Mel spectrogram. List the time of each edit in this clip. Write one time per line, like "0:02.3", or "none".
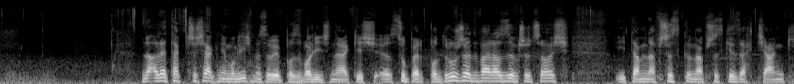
0:05.2
0:06.1

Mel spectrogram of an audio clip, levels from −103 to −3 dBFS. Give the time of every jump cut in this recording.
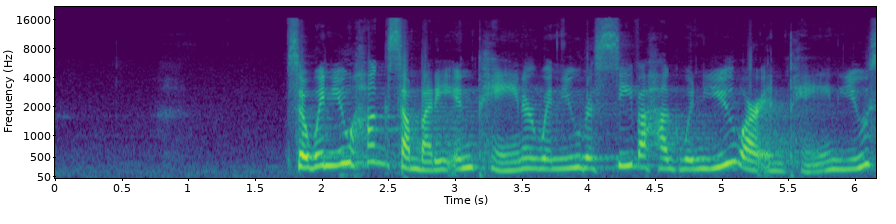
none

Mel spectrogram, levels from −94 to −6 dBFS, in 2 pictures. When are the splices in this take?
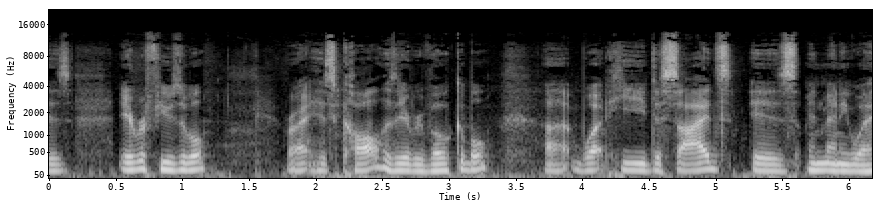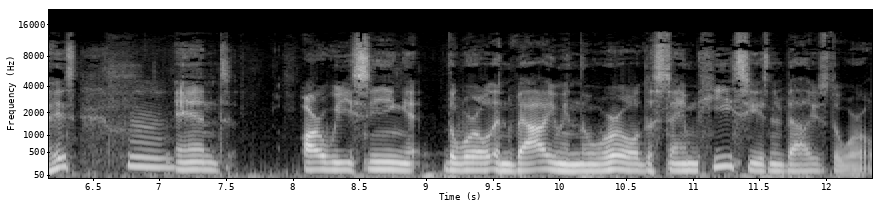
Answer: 0:05.6
0:07.9
0:11.0

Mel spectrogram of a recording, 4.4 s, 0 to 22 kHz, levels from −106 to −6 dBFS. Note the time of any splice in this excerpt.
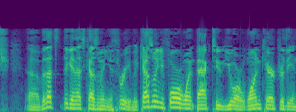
none

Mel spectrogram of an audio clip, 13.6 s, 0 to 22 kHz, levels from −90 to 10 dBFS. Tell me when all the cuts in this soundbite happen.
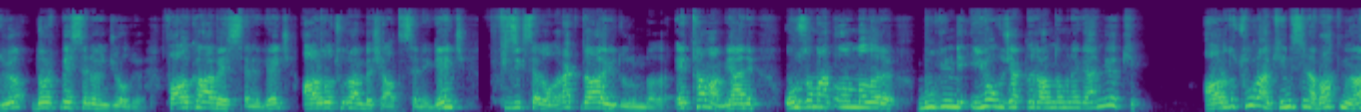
0:01.6
0:03.0
0:04.8
0:08.3

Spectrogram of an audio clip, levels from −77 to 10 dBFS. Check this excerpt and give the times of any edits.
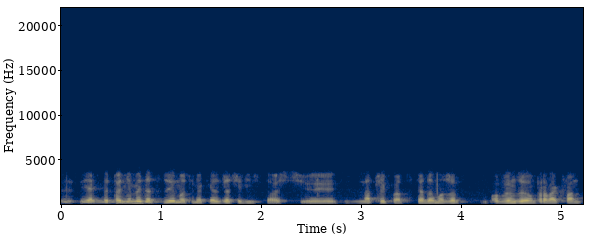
0:03.5

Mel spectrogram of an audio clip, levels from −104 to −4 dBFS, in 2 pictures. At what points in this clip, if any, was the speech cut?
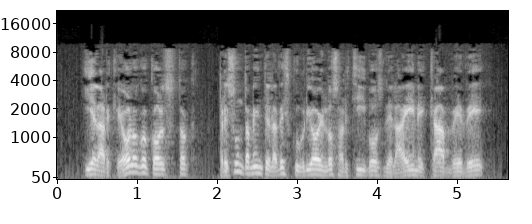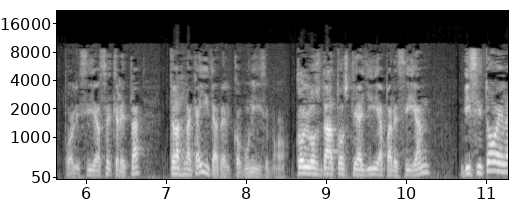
0:08.5

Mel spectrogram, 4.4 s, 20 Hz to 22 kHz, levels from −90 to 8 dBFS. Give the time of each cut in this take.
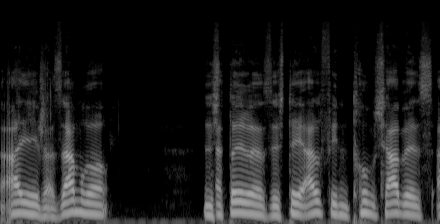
0:02.2

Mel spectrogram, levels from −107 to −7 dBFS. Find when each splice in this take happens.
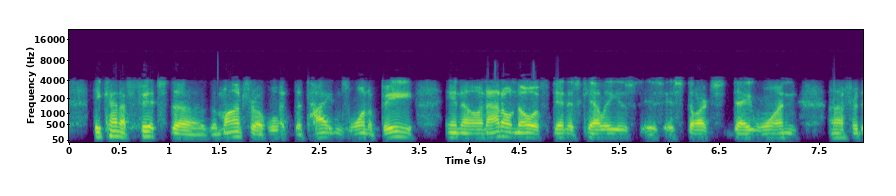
none

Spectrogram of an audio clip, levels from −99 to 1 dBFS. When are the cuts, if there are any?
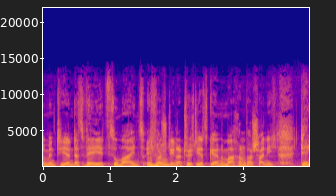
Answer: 0:01.0
0:02.3

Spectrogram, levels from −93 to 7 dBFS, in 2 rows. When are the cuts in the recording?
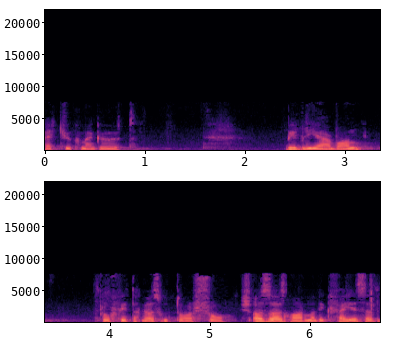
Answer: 0:02.4
0:03.8
0:04.3
0:05.3
0:05.7

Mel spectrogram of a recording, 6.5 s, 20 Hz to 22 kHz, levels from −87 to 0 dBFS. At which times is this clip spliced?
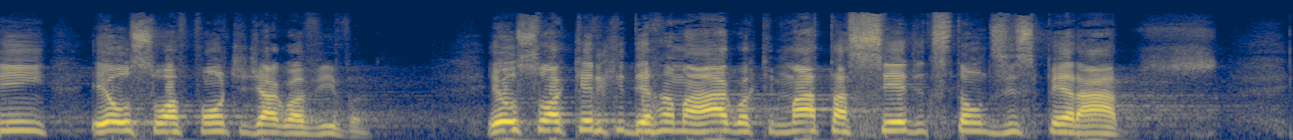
0:04.6

